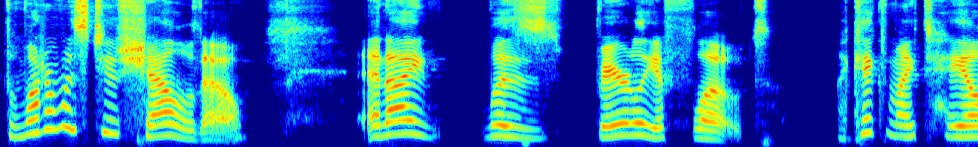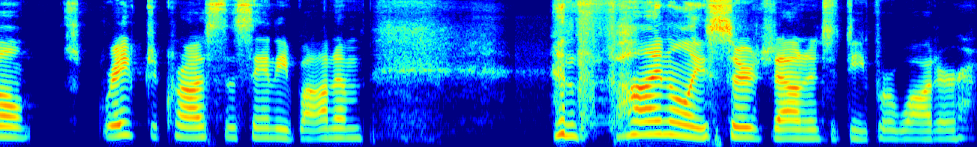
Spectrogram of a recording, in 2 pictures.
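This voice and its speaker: Woman doing an expressive audiobook read, bright voice, takes it slow, dry close sound. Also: fairly high pitch, smooth, dry recording. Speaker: amateur audiobook reader. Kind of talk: expressive first-person story reading.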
